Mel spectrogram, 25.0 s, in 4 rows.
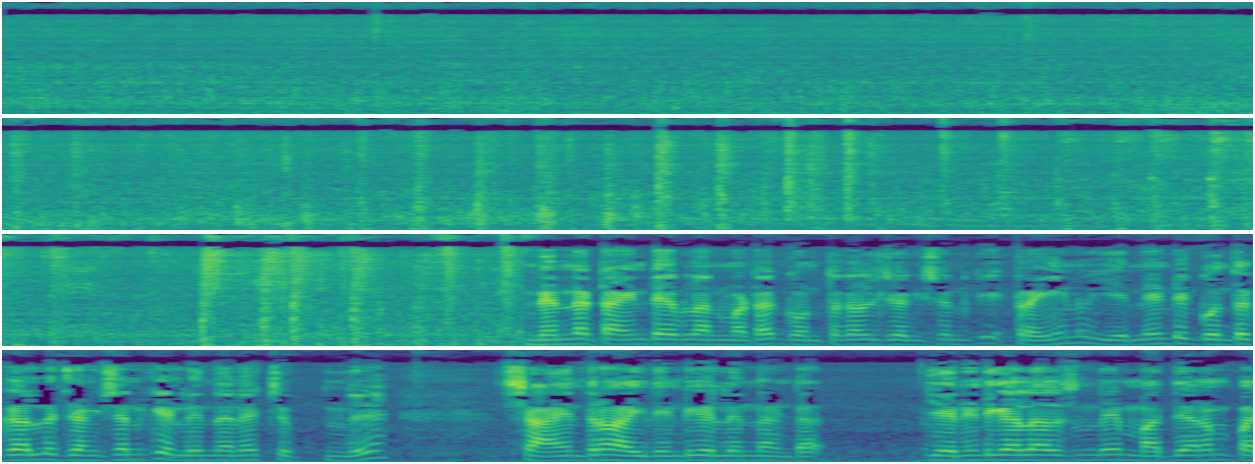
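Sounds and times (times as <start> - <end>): train rumbling: 0.0 - 25.0
wheels clattering over rail joints: 5.2 - 15.4.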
